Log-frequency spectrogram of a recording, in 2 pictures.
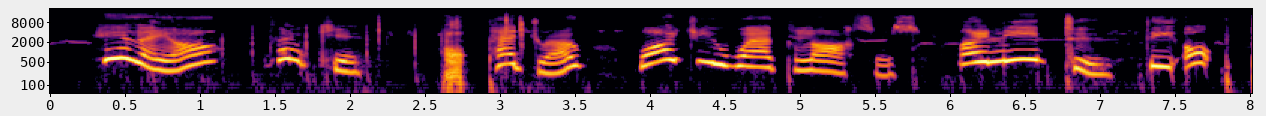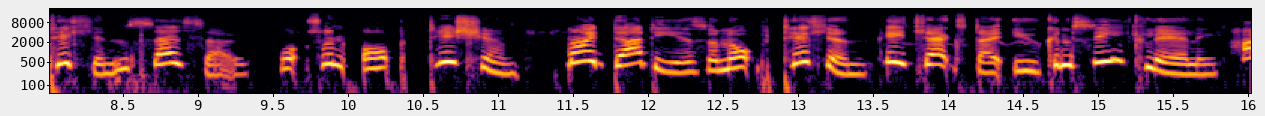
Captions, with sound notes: -Here they are. -Thank you. (SNORTS) Pedro, why do you wear glasses? I need to. The optician says so. What's an optician? My daddy is an optician. He checks that you can see clearly.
